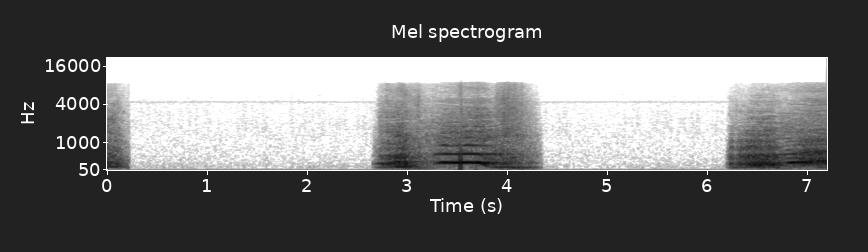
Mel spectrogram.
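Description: A bear gives deep, rough roars in two long bursts separated by silence.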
